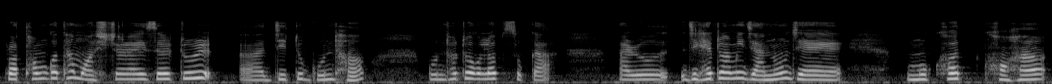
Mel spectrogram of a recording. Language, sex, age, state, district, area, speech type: Assamese, female, 18-30, Assam, Sonitpur, rural, spontaneous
